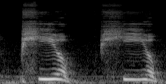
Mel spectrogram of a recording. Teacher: Magkakaroon ng hangin or yung puff of air pag binigkas.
